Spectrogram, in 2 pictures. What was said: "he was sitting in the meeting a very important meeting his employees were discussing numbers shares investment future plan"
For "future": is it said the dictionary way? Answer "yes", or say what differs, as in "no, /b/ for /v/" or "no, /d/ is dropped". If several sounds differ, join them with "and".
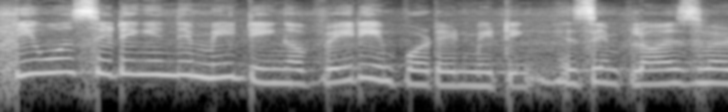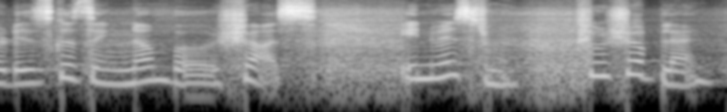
no, /ʃ/ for /tʃ/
